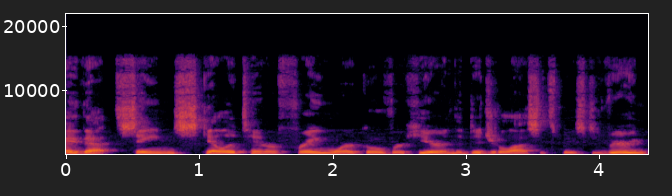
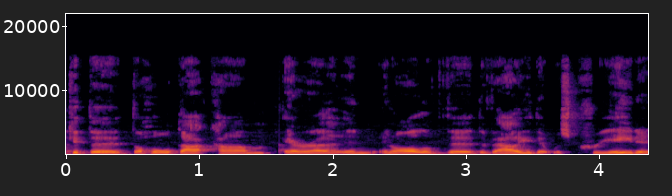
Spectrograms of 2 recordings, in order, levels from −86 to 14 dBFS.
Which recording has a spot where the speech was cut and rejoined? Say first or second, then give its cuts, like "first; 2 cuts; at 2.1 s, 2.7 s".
second; 1 cut; at 1.6 s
